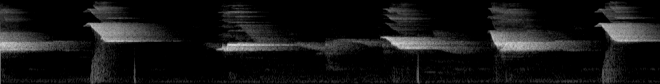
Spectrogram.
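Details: Song of a red-cowled cardinal on 4 February 2020: a run of six forceful whistled notes alternating between lower and higher pitches, each fading out before the next, with no other sounds.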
